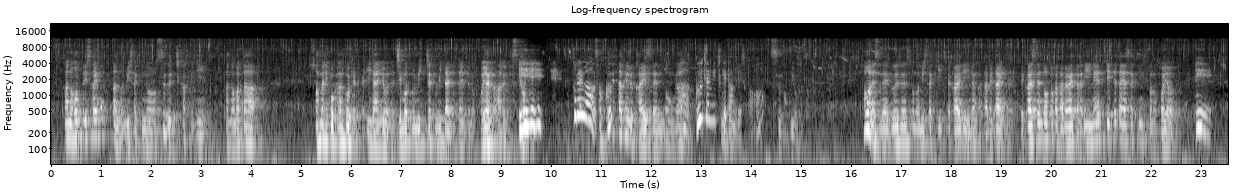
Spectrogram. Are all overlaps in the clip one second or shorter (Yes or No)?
Yes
